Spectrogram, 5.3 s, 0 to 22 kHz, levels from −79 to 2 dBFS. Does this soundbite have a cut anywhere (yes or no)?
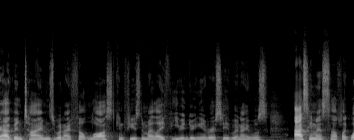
no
